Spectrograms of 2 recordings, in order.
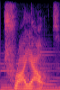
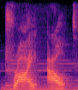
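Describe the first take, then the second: First: A slight y sound links the two words. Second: A glottal stop separates the two words. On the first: "let's link them with a Y" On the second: "I had to separate those words with a glottal stop"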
